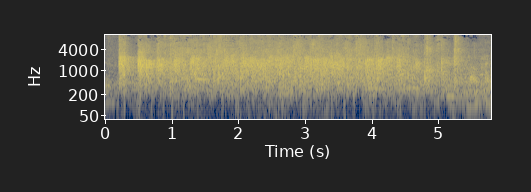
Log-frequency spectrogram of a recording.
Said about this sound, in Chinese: 感谢朋友们的热情掌声。哎，啊，今天大下午的， 是 来了这么些个热情的朋友， 那多好啊！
